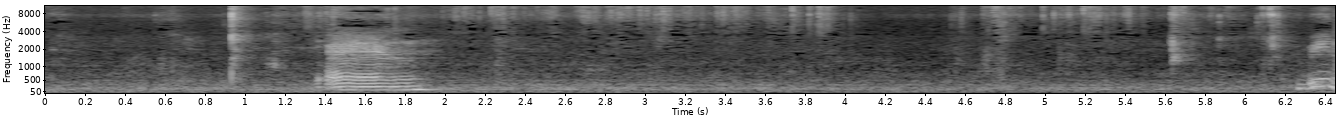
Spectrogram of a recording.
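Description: A woman chews food with her mouth open.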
